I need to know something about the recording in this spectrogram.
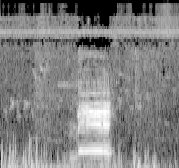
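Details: A tame cow from a healthy village herd grazing in a green field gives one steady, harmonic moo lasting under a second, set against continuous low rustling and munching noise.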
